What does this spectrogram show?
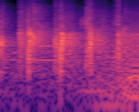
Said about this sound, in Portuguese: Aplauso para a mana, muito obrigado.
